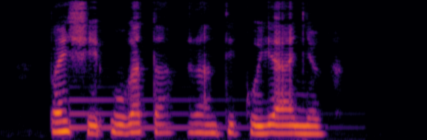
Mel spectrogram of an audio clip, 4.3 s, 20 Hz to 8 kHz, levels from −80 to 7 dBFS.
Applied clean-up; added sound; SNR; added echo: none; Piano; 20 dB; none.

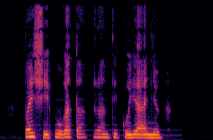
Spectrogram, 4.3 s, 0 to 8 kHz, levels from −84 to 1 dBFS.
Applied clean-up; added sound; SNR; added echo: neural separator model SepFormer DNS4.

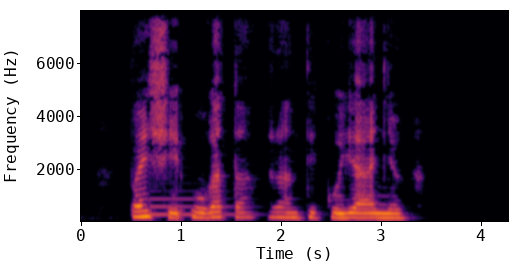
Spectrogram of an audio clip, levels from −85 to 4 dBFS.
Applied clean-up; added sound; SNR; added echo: classical method log-MMSE.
